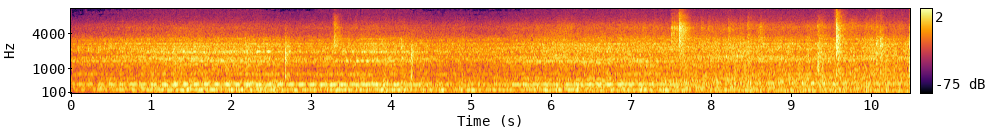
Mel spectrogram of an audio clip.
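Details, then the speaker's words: Jayco Eagle 340DROK travel trailer, kitchen-side living room slide (slide number two) retracting; steady, even electric motor drone holding its pitch throughout, no grinding or straining, slide motor healthy. "you can hear that from here slide number two retract our other living room slide kitchen side"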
